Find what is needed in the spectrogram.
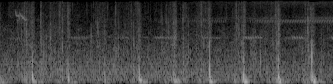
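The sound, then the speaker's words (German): Horse hooves clip-clop as a horse is ridden into the forest. The sharp, moderately loud hoofbeats repeat at a steady walking pace. “Lass uns in den Wald reiten.”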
